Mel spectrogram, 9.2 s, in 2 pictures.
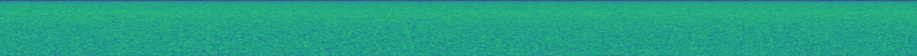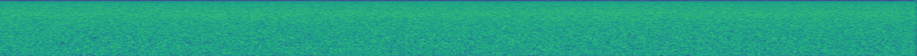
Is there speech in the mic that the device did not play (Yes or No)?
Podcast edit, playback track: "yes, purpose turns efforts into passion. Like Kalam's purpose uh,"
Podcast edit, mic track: No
